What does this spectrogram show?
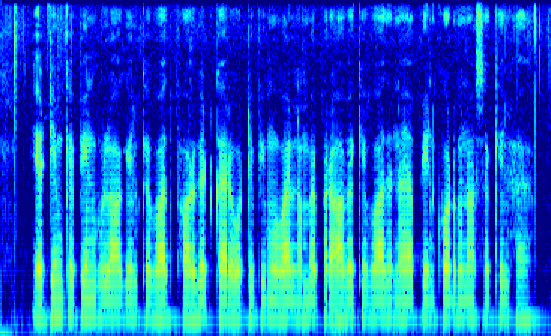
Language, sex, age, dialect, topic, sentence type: Magahi, male, 18-24, Western, banking, question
